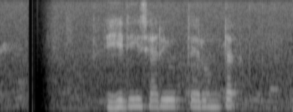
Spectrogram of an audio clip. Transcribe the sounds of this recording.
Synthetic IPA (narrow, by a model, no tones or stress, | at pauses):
eɦid̪iːsæɾiut̪ːeɾuɳʈə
